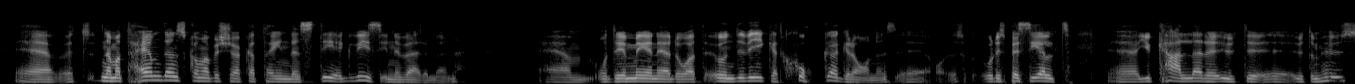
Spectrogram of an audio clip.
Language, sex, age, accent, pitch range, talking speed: Swedish, male, 30-49, native, 120-145 Hz, 170 wpm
